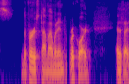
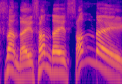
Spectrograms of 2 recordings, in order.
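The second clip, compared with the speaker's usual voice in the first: very high, hyped monster truck arena announcer voice; 9 semitones higher than usual. Speaker recalls the first note he was given, demonstrating a monster truck rally announcer. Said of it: "Monster Truck Rally".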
